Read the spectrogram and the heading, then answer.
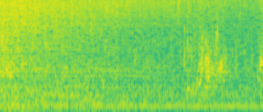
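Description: Ocean waves on a beach make a soft, continuous rushing wash of water, fairly quiet and steady with no sharp crash, over a faint low hum.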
